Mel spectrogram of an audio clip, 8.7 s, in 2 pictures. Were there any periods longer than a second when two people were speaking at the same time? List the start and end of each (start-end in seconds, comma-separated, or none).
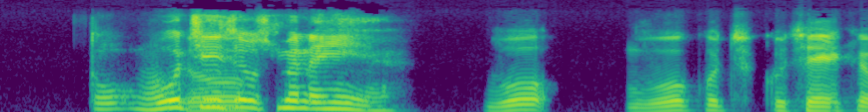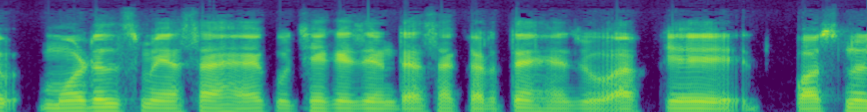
none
